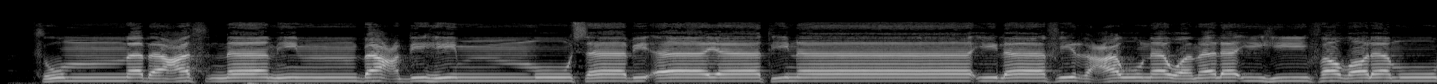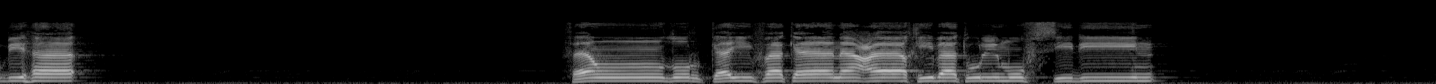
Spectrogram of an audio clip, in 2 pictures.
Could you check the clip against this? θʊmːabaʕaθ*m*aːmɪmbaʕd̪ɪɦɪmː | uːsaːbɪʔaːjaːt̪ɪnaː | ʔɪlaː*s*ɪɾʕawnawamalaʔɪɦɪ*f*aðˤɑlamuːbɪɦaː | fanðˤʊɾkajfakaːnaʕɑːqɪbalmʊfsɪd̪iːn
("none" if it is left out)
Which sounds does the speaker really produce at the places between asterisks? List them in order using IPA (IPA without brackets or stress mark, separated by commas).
n, f, f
